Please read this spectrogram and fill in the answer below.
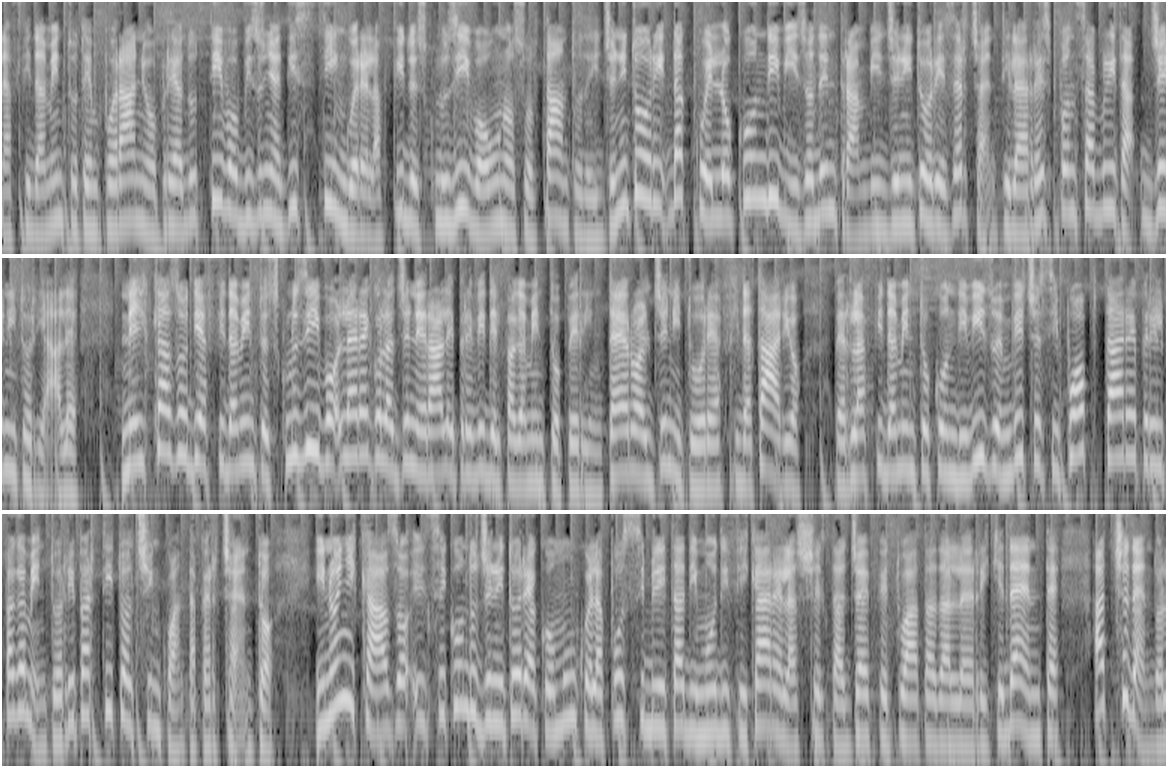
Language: Italian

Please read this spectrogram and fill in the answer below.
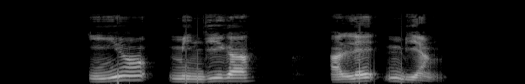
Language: Bakoko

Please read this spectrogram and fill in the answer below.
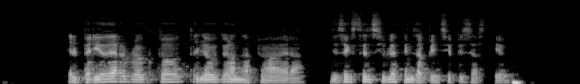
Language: Catalan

